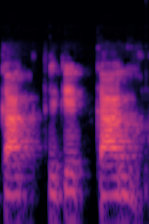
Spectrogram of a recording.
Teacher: অঘোষ ছিল ক, এখন ঘোষ গ হচ্ছে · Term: ঘোষী ভবন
